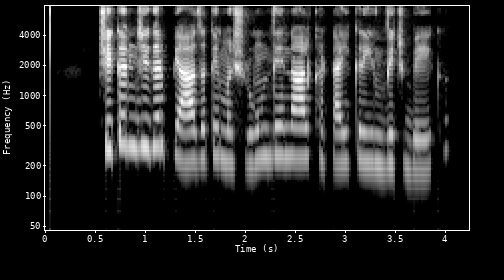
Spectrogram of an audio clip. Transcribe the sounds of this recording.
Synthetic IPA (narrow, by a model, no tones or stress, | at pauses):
t͡ʃɪkənd͡ʑiːɡəɾpjaːzɐt̪eːmɐʃɾuːmd̪eːnaːlkʰɐʈaːiːkɾiːmʋɪt͡ɕbeːk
